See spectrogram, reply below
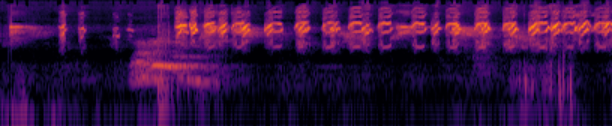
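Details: A Brahminy starling's nest, viewed from within, holds a burst of rapid, squeaky, twittering chirps that start after a brief scrape and go on in a dense, even series to the end, with a few low thumps.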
